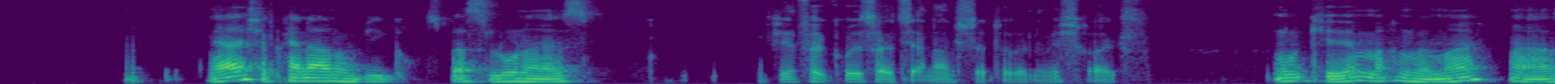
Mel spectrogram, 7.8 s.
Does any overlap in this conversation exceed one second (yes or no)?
no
